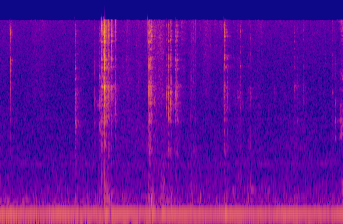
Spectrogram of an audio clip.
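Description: Small brass jewelry pieces (a horse stamping, a wire loop and a filigree heart pendant) clicking and tapping against each other as fingers fit them together. There are a few scattered clicks, the sharpest about a second and a half in, over a steady low hum.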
